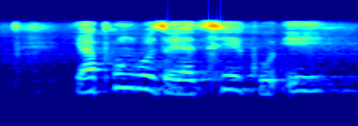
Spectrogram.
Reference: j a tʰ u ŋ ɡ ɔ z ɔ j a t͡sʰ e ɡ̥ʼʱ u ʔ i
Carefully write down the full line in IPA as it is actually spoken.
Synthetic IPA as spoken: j a pʰ u ŋ ɡ u z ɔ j a t͡sʰ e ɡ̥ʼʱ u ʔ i

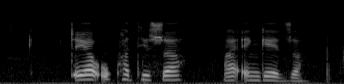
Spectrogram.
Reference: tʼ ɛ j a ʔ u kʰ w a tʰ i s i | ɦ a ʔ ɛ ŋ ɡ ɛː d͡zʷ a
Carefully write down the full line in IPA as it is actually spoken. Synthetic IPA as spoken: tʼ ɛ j a ʔ u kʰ w a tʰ i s a | ɦ a ʔ ɛ ŋ ɡ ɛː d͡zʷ a

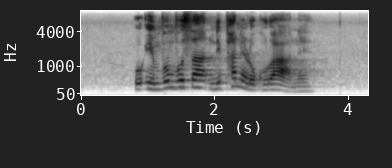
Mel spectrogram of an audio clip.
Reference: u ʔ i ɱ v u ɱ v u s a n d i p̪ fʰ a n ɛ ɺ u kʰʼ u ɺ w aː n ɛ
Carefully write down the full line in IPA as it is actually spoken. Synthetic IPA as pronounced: u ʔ i ɱ v u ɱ v u s a n d i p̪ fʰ a n ɛ ɺ ɔ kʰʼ u ɺ w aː n ɛ

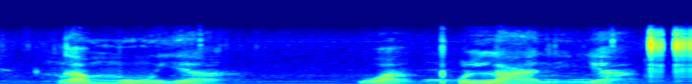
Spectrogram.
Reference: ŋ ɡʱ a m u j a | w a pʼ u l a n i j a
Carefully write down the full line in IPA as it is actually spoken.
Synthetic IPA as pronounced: ŋ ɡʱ a m u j a | w a pʼ u l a n i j a

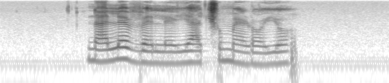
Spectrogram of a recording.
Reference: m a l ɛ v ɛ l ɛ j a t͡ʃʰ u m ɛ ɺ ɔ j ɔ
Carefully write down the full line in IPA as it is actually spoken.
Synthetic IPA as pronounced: n a l ɛ v ɛ l ɛ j a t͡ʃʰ u m ɛ ɺ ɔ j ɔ

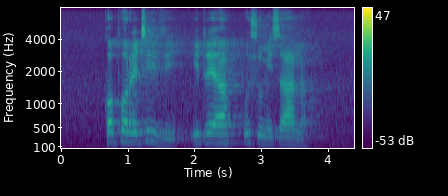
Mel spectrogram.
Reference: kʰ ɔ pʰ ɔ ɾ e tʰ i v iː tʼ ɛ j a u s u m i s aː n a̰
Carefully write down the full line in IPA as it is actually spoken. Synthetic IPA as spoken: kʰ ɔ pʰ ɔ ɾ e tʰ i v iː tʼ ɛ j a u ʃ u m i s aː n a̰

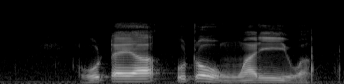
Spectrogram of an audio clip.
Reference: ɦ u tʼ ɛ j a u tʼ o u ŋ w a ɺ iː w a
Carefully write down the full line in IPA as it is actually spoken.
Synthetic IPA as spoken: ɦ u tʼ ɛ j a u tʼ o u ŋ w a ɺ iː w a

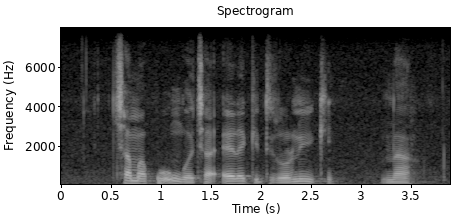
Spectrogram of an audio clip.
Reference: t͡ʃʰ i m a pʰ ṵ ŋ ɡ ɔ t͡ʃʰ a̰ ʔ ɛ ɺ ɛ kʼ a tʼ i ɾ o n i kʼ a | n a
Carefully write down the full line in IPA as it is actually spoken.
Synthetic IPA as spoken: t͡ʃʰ a m a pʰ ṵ ŋ ɡ ɔ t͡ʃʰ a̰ ʔ ɛ ɺ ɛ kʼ i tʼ i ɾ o n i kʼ i | n a

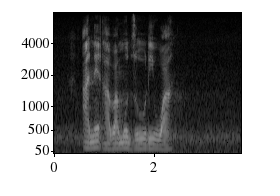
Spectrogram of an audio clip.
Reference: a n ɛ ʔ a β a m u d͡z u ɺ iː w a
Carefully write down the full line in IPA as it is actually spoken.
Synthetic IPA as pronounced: a n ɛ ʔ a β a m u d͡z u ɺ i w a

